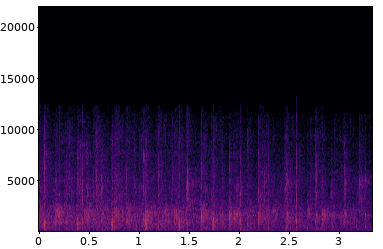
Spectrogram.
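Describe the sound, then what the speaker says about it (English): A steady round of applause for the caterer at a high school spring sports banquet in Ste. Genevieve, Missouri, dense even clapping throughout with no talking. "So how about a nice round of applause for Cheryl Wolk?"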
